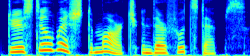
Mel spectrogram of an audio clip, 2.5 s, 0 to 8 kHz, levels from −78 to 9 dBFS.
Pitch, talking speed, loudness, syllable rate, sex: 230 Hz, 215 wpm, -16 LUFS, 4.2 syllables/s, female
